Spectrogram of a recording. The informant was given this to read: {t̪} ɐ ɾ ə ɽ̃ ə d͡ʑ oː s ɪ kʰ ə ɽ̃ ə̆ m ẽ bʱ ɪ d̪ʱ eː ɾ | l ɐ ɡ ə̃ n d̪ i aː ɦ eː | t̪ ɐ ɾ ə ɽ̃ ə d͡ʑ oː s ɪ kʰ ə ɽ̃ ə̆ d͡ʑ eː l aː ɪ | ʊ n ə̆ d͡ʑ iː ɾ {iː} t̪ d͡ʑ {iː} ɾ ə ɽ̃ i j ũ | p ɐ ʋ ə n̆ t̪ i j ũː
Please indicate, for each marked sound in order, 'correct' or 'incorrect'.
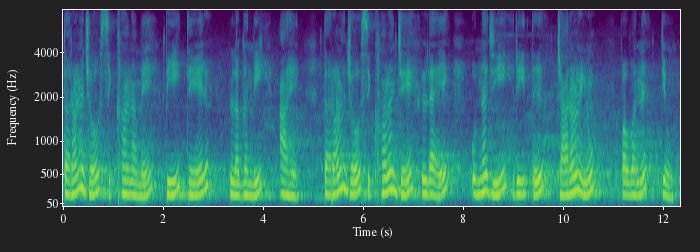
correct, correct, incorrect: aː

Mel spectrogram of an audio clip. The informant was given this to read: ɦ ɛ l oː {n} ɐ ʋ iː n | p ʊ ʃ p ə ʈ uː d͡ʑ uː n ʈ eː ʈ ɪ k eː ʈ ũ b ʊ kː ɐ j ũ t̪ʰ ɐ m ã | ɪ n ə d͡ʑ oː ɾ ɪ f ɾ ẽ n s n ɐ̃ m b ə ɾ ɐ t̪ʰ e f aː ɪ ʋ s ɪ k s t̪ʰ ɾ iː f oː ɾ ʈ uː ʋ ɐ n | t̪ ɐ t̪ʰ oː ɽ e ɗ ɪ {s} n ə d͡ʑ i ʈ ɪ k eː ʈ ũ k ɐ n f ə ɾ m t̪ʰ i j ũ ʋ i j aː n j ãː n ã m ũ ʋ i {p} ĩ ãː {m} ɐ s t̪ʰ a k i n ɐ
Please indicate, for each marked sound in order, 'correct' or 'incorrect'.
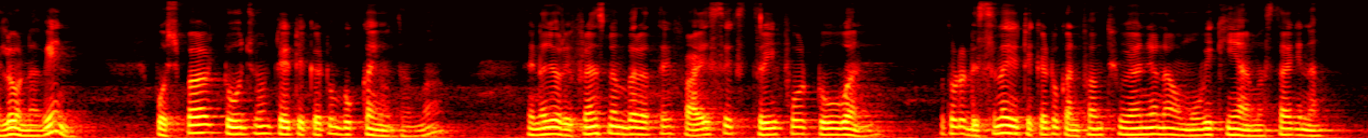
correct, correct, incorrect: k, correct

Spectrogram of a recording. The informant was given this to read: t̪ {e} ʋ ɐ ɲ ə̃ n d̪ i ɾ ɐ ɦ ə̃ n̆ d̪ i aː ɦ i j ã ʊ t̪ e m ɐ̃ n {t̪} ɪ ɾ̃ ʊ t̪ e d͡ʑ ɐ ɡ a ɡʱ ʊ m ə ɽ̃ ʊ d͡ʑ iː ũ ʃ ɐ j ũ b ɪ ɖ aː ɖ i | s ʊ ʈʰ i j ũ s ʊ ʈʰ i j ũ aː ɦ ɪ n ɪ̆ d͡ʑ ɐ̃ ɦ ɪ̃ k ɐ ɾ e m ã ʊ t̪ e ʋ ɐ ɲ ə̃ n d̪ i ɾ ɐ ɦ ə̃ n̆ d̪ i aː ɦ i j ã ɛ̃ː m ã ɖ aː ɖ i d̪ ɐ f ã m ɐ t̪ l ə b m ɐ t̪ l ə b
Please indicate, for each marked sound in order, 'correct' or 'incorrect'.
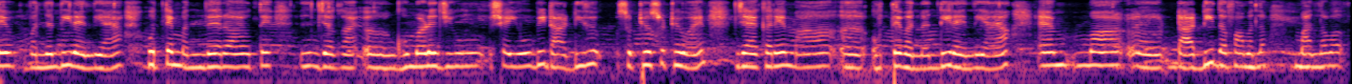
correct, incorrect: d̪

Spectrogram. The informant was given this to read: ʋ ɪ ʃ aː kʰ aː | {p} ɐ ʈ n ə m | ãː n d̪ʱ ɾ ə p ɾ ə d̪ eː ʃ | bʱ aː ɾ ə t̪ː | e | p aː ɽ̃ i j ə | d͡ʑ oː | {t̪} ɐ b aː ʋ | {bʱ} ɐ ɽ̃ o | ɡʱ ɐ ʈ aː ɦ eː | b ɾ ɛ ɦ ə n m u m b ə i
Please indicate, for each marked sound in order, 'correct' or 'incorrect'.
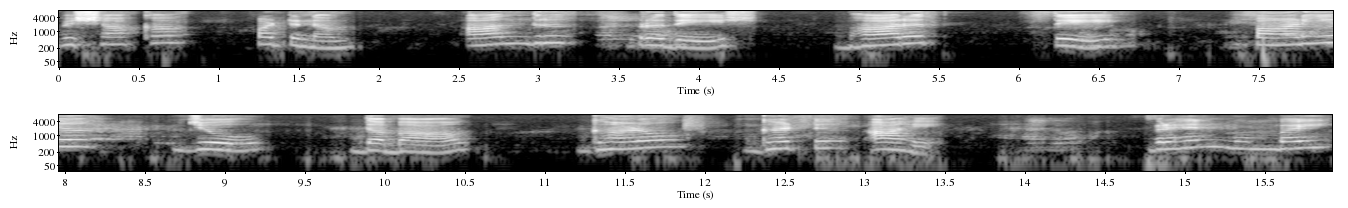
correct, incorrect: d̪, incorrect: ɡʱ

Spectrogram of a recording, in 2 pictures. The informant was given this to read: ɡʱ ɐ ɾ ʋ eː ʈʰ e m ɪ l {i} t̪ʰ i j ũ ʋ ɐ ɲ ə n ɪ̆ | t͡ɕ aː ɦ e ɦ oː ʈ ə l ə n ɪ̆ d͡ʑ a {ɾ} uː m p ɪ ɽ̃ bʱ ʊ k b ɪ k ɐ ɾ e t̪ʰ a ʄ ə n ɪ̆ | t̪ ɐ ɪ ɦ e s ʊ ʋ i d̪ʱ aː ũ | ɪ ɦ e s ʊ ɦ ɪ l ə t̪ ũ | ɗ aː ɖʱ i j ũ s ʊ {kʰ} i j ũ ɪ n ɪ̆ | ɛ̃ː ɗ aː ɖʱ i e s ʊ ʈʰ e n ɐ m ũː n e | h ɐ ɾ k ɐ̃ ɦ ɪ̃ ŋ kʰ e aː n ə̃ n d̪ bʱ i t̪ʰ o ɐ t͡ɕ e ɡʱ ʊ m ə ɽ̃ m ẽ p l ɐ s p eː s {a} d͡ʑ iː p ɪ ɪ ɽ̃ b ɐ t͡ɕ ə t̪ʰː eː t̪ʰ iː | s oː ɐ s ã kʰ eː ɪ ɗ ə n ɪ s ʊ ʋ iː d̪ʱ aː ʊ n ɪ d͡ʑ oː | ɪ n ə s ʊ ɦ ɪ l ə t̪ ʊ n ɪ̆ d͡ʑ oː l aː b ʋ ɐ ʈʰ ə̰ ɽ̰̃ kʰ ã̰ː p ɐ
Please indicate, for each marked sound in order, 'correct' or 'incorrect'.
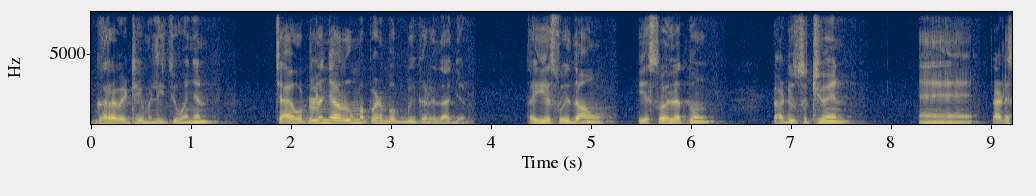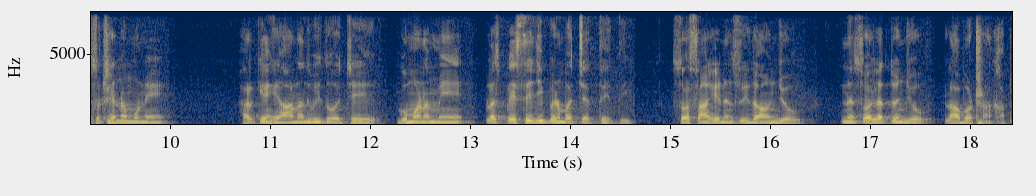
correct, correct, incorrect: ʈʰ, incorrect: e

